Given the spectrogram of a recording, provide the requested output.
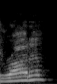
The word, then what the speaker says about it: Radha: uh is i want to make sure i pronounce sorry it's radha mm-hmm yeah okay so so in rawness time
